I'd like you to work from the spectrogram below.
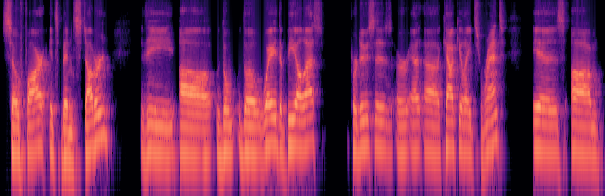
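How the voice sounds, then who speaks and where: A man's voice: mid-range voice, muffled recording. A man being interviewed as an economic analyst, explaining his points with many fillers and restarts. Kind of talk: podcast interview answers.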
